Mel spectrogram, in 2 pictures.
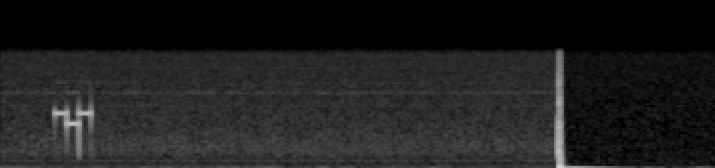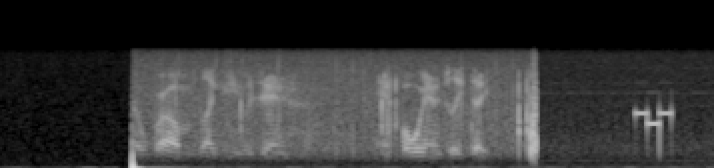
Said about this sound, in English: I'm going to leave the tones up for just a minute or two in case someone else has a report, and then if not, we'll bring the tones down.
